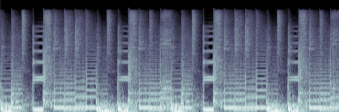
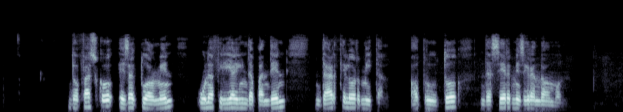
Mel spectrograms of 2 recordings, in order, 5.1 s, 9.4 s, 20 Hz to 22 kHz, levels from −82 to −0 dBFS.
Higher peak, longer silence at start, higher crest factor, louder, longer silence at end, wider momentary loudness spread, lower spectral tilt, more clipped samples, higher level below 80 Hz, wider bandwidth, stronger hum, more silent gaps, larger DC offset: about the same, 0 dBFS vs -2 dBFS; second, 0 s vs 1.05 s; about the same, 12 dB vs 16 dB; first, -13 LUFS vs -16 LUFS; second, 0 s vs 0.95 s; second, 2 LU vs 13 LU; about the same, -5.5 dB/octave vs -5 dB/octave; neither; first, -18 dBFS vs -62 dBFS; first, 16.5 kHz vs 7.8 kHz; neither; neither; first, 0.3% vs under 0.1%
